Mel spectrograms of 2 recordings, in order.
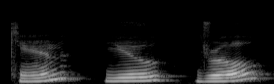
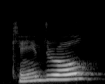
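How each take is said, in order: First: Very slow, each word separate and rising. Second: Said in the usual way. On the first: Shown as a demonstration. Teacher pronouncing for pupils at home, word by word. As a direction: stretch out every word with a gap after it.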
